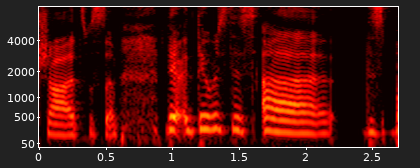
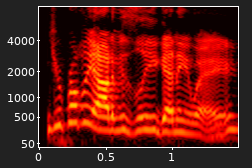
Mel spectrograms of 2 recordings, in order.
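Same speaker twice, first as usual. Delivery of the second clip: rushed, louder consoling line; quick reassurance; 3 semitones higher, 6 dB louder, much faster than usual. Retold or imitated. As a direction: rattle off the comfort fast. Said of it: "your date was like".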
